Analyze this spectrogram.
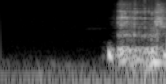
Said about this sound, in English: sorry, the cat distracted me. He's yelling.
